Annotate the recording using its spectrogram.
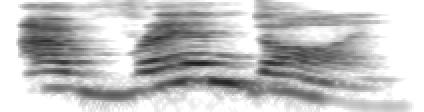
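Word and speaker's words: Bhreandáin: You'd say, "A Vrendoin," "A Vrendoin," and that's how you would call me using the vocative in Irish.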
